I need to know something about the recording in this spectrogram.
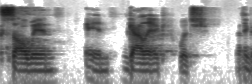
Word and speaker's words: Samhain: too like the paganism Samhain is the holiday I don't know if that's how it's pronounced it's like saw win in Gallic which I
